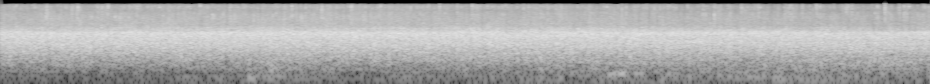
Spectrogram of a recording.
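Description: Large audience applauding, a loud, steady wall of clapping.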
